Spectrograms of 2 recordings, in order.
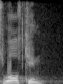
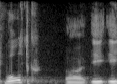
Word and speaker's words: Уолтки: В русском языке почему-то пишут Брюс Уолтк и не произносится. Возможно, я не прав, просто я привык вот с семинарских лет произносить Брюс Уолтки именно с «и» на конце.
